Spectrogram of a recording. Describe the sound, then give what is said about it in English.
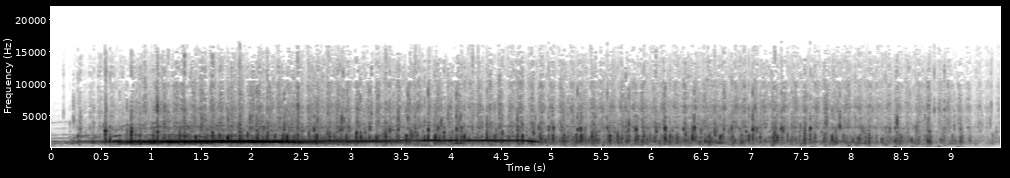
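A stadium crowd breaks into sustained applause for an on-field presentation honoring former Handley player Bradley Bozeman, whose number 78 is retired, a dense wash of clapping lasting several seconds, with high whistles and cheers rising early on before the clapping gradually thins out. “And you hear the round of applause in the background for this presentation for former Handley player and one of my favorite guys.”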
